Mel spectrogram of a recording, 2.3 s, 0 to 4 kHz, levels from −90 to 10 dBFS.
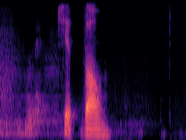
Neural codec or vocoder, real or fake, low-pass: codec, 16 kHz, 0.5 kbps, X-Codec, HuBERT features, trained on LibriSpeech; fake; 3.6 kHz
